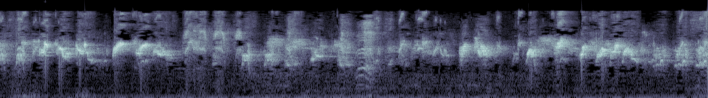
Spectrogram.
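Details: A female red-whiskered bulbul singing to excite the male, delivering a continuous run of lively, bubbling chirps and warbles that swell and fade in quick waves.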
